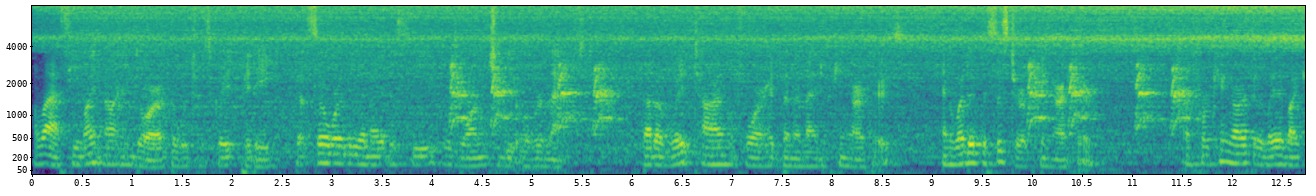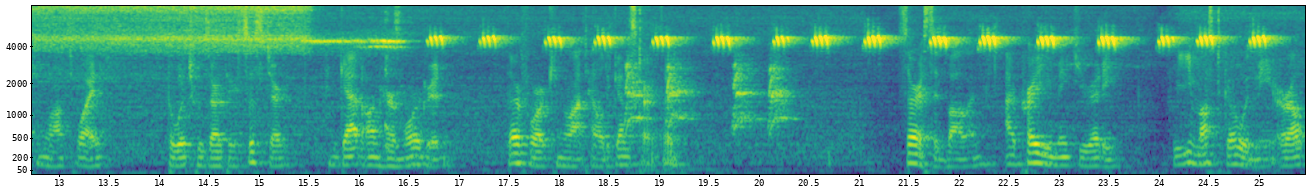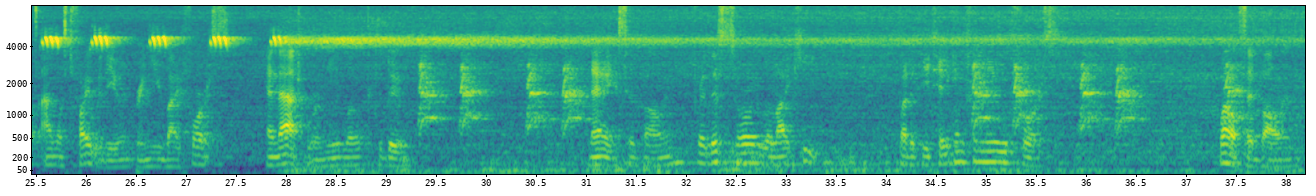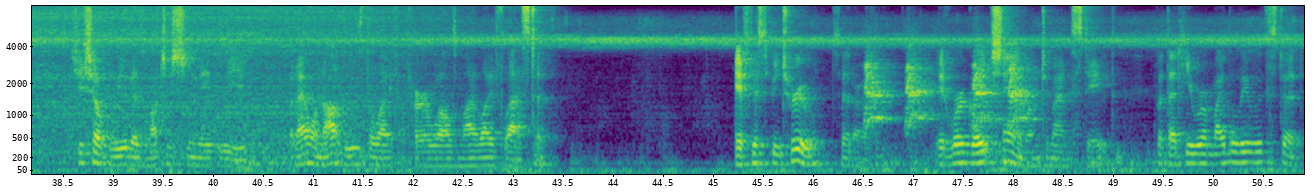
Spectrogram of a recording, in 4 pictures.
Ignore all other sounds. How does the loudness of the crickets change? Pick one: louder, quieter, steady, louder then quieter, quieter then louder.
louder then quieter.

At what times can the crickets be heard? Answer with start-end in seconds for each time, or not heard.
0.0-50.8.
